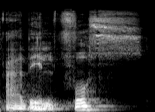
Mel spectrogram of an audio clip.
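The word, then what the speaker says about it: ἀδελφός: Esta otra palabra, vea, esta sí inicia con vocal, entonces tiene su espíritu, pero el acento está en la última sílaba. Esta palabra se lee adelfos.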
